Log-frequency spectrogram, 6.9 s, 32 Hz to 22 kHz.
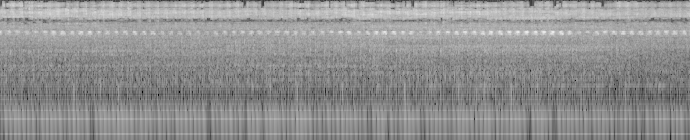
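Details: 2009 BMW F800GS twin idling with an uneven, lumpy beat and cutting out in traffic; one idle vacuum hose torn, the other broken off the air box spigot; fixed with new idle speed actuator hoses and an in-line connector.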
